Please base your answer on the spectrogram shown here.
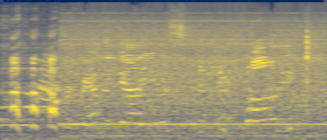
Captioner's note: giggles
